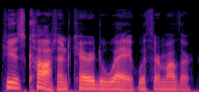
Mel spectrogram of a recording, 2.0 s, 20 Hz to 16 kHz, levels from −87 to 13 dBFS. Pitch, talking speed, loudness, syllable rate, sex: 110 Hz, 240 wpm, -20 LUFS, 6.5 syllables/s, male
